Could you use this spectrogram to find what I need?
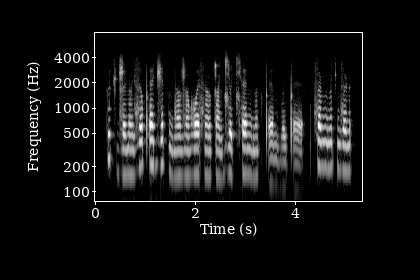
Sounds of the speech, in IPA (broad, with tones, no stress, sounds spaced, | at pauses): k ʉ˦ t͡ʃ ɖ͡ʐ ɛ˨ ɳ ə̃˨ i̯ z ə˦ pʼ ɛ˦ d͡ʒ ɛ˦ k n d ã˨ ʐ ɐ̃˦ ʁʷ ɛ˦ s ɐ̃˦ u̯ ʈ ã˦ d͡ʑ ə˦˨ t͡ɕʰ ɛ˦ ŋ ɡ ɐ̃˦ k pʼ ɛ˨ m b ə˨ i̯ pʼ ɛ˨ | t͡s ɐ˦ ɳ ŋ ɡ ɐ̃˦ t͡ʃ n z ə˦ ɳ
